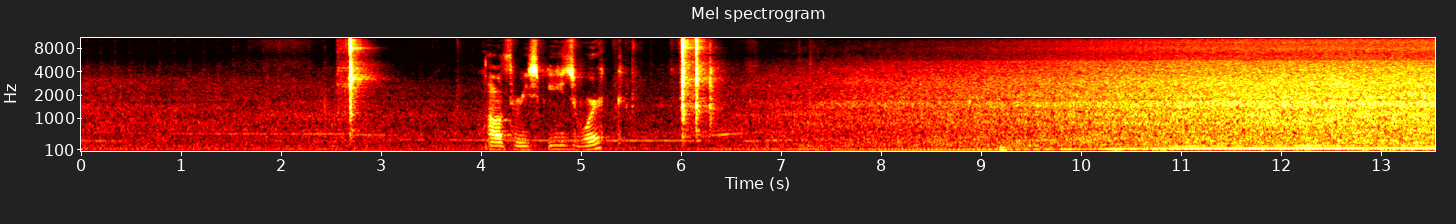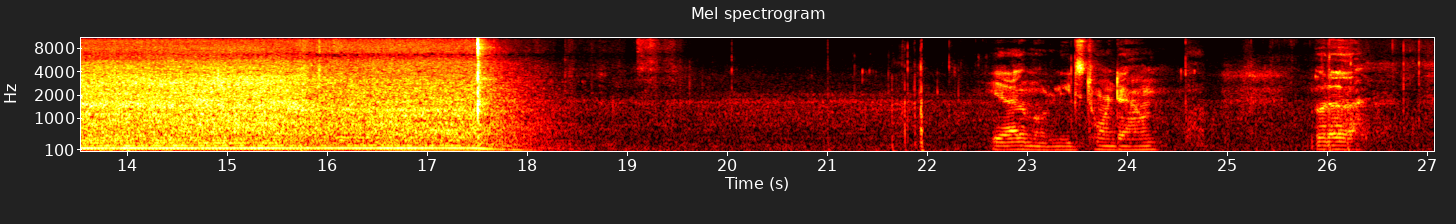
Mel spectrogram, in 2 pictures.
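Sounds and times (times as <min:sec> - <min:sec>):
box fan motor humming: 0:00.0 - 0:18.6
fan switch click: 0:02.6 - 0:03.1, 0:05.4 - 0:06.6, 0:15.5 - 0:16.4, 0:17.3 - 0:17.9.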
